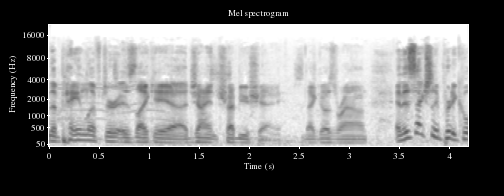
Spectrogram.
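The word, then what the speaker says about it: trebuchet: How you pronounce that as trebuche? Yeah, it's trebuche. Trebuche was treebucket. Tree bucket. It's definitely trebuche.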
